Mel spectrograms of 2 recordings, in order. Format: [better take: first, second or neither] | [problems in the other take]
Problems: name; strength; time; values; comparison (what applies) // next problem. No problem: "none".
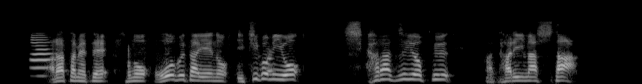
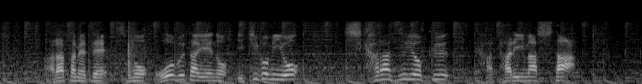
second | noise reduction (neural mask model Resemble Enhance denoiser)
